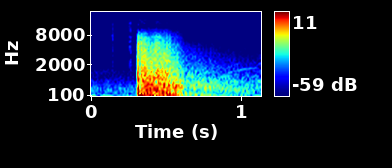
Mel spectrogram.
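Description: A single sharp gunshot from a pistol in the Grand Theft Auto San Andreas Vice City mod bursts loud and close, then decays quickly into a short fading tail.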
